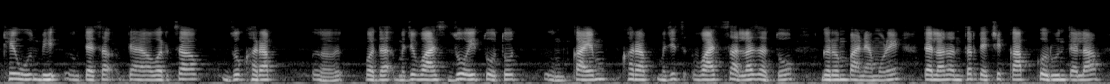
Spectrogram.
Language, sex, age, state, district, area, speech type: Marathi, female, 30-45, Maharashtra, Wardha, rural, spontaneous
